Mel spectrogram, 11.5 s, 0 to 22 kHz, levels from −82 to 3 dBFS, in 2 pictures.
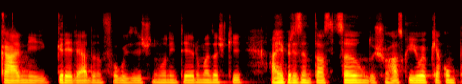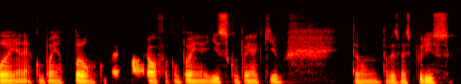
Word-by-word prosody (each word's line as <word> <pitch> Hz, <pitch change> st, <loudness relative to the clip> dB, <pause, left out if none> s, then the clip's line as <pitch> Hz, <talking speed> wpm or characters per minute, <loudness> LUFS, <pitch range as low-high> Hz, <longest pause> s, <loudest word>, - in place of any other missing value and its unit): carne 95 Hz, -1 st, +3 dB
grelhada 100 Hz, -1 st, +4 dB
no 100 Hz, -, -6 dB
fogo 100 Hz, -1 st, -4 dB
existe 100 Hz, +1 st, -6 dB
no 105 Hz, -, -6 dB
mundo 105 Hz, 0 st, -3 dB
inteiro, 100 Hz, +1 st, 0 dB
mas 110 Hz, 0 st, -1 dB
acho 110 Hz, 0 st, 0 dB
que 110 Hz, +1 st, -3 dB, 0.3 s
a 95 Hz, -, +2 dB
representação 100 Hz, 0 st, +4 dB
do 95 Hz, +1 st, -4 dB
churrasco 95 Hz, +2 st, -2 dB
e 100 Hz, -, +5 dB
o 105 Hz, -, +9 dB
que -, -, -4 dB
acompanha, 100 Hz, -2 st, +1 dB
né. -, -, -2 dB
Acompanha 100 Hz, -2 st, -6 dB
pão, 100 Hz, -3 st, +3 dB
acompanha 100 Hz, -, -10 dB
farofa, 100 Hz, 0 st, -1 dB
acompanha 100 Hz, -1 st, -3 dB
isso, 105 Hz, +1 st, -1 dB
acompanha 100 Hz, 0 st, -5 dB
aquilo. 105 Hz, +2 st, -6 dB, 0.8 s
Então, 95 Hz, -1 st, -6 dB
talvez 95 Hz, -2 st, -5 dB
mais 100 Hz, 0 st, -5 dB
por 105 Hz, +2 st, -3 dB
isso. 100 Hz, 0 st, -1 dB
100 Hz, 170 wpm, -26 LUFS, 95-105 Hz, 0.8 s, o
